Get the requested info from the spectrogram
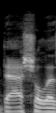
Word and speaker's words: Dashiell: I was glad we were able to land on Dashiell as the official pronunciation, no matter what anybody says.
